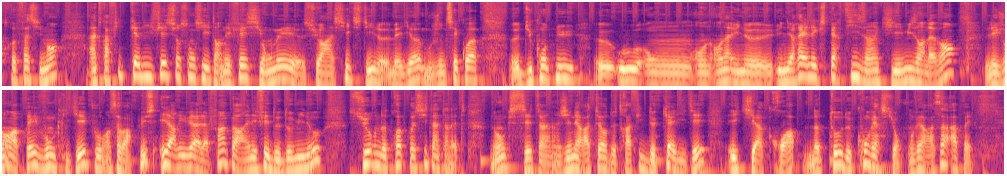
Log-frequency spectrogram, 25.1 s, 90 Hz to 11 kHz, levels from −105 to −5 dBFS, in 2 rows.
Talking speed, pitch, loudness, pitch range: 200 wpm, 120 Hz, -18 LUFS, 105-140 Hz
